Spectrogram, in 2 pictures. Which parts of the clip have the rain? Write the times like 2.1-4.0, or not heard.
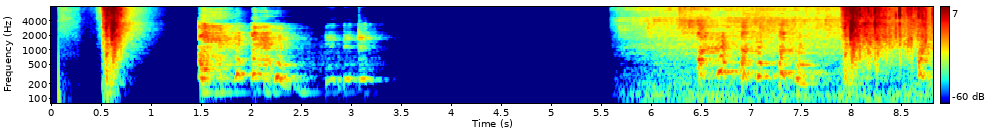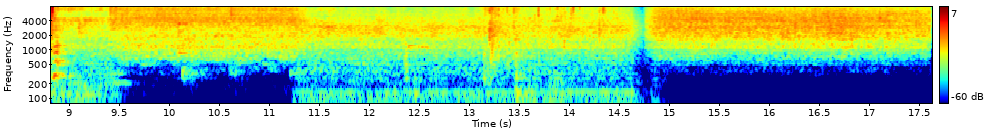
5.6-17.5.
